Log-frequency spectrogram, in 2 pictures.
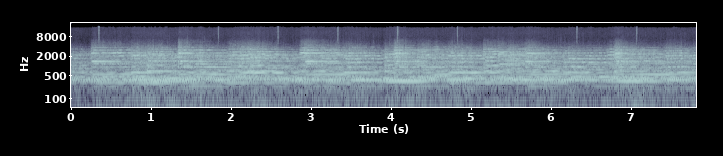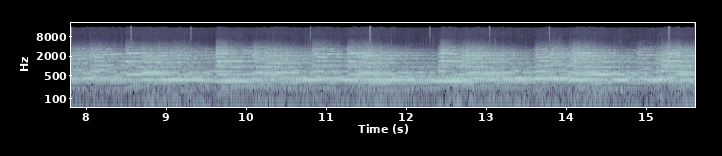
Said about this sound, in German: Weit und beschwerlich ist der Weg gewesen, den das Geläute von Bethlehem zu uns genommen hat. Länder und Meere hat es überqueren müssen von dem Ort, an dem der Heiland geboren wurde.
